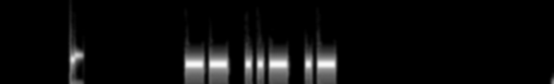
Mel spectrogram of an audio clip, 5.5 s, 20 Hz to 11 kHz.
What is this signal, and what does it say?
Morse code, heard as a keyed tone, about 20 wpm, 700 Hz. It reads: MUA
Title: USA Call Sign Postfixes - 3 Letters 20wpm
